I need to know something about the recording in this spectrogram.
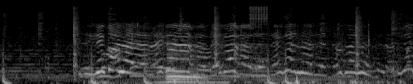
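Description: Children's high-pitched voices calling out and chattering, starting about a second in, over faint steady background music.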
